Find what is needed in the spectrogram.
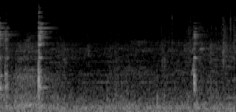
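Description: Quiet indoor room tone with two brief clicks, one about half a second in and one just before the end.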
